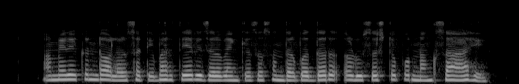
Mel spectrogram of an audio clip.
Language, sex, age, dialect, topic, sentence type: Marathi, female, 25-30, Northern Konkan, banking, statement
